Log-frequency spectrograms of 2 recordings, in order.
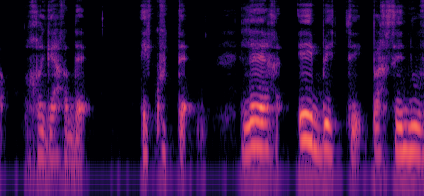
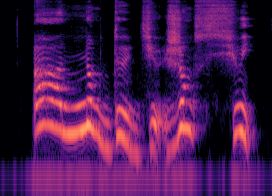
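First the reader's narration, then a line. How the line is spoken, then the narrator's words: Stammering. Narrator (French): balbutiait-elle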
